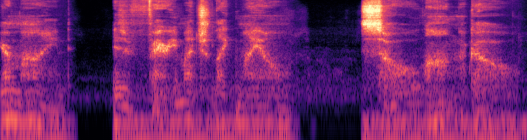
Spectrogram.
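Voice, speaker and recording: A man whispers in a put-on character voice. His pace is very slow. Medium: game stream. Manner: cryptic, measured, calm.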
